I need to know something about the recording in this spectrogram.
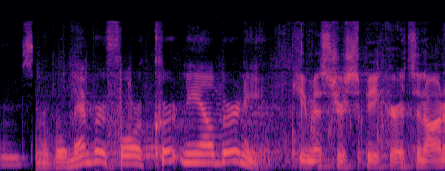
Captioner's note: speaking French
